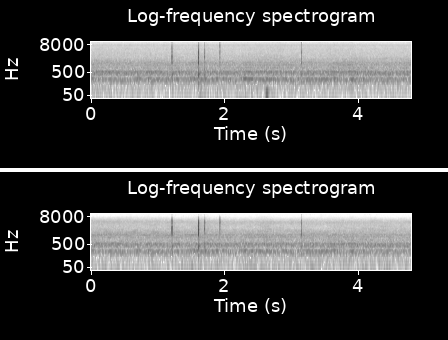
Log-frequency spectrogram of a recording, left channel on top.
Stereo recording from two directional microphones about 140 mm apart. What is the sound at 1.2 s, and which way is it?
Bee, 40° left (ahead or behind).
